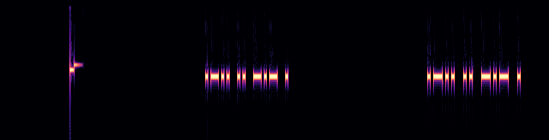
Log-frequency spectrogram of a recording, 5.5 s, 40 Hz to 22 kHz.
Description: Morse code, heard as a keyed tone, about 39 wpm, 700 Hz. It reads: LIKE LIKE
